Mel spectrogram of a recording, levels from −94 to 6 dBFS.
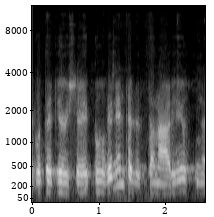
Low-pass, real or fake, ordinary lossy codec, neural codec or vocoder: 10.8 kHz; fake; MP3, 96 kbps; codec, 24 kHz, 3 kbps, HILCodec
